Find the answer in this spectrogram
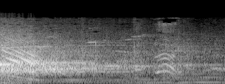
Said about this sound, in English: Are you clapping your hands for Jesus? Come on, lift up your voice and give the Lord a shout. God bless you.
